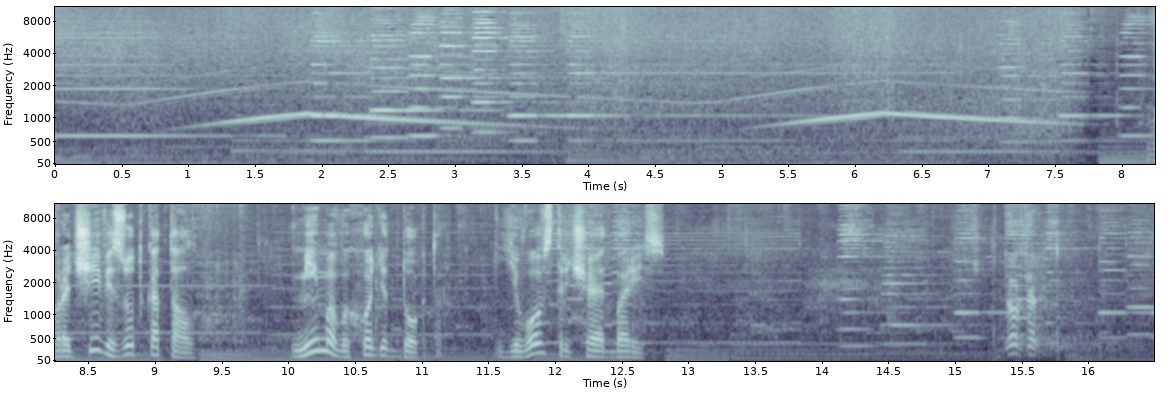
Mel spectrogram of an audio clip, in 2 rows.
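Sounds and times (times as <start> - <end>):
ambulance siren wailing as it speeds along a highway: 0.0 - 9.4, 11.3 - 14.4
speech: 8.2 - 9.4, 10.0 - 13.0, 15.4 - 15.8.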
